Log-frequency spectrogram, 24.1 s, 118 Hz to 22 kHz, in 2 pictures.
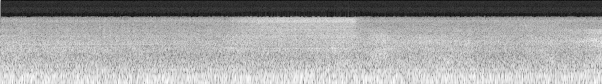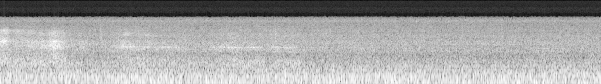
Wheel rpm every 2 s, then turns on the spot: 0, 0, 0, 0, 0, 0, 0, 0, 0, 0, 0, 0.
none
